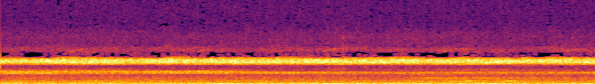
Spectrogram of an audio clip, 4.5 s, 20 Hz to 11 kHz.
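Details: Massachusetts spring peepers, spring 2015, recorded through spaced MXL 603 omnis into a Tascam DR-40. Unbroken high-pitched peeping chorus forms a steady ringing tone above a low rumbling background.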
